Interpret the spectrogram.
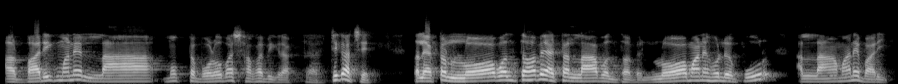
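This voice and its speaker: A man's voice: fairly high pitch, lively intonation. A man teaching Quran reading rules in an online lesson, patiently repeating each rule and checking if his students follow. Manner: slows down and drawls when demonstrating recitation. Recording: dull lo-fi audio.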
